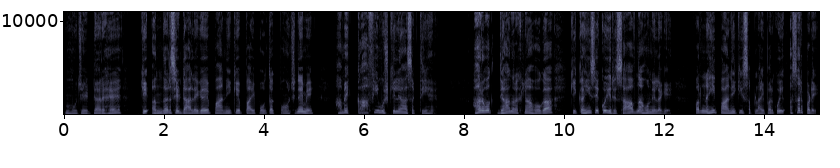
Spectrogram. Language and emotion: Hindi, fearful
